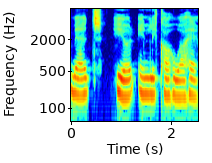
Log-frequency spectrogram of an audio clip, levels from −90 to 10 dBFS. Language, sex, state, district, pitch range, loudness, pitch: Hindi, female, Chhattisgarh, Korba, 175-190 Hz, -15 LUFS, 185 Hz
